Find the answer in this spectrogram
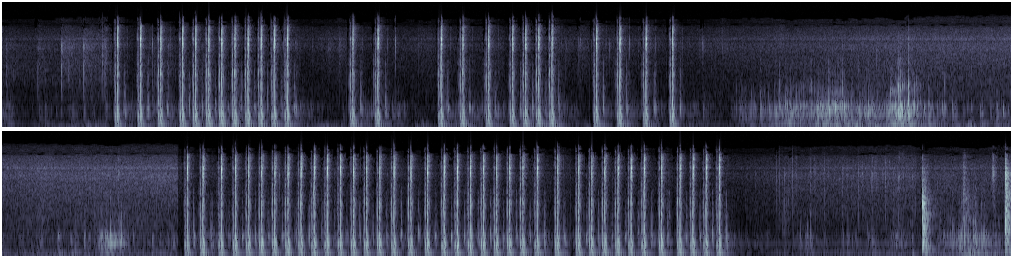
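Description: Paintball marker firing rapid strings of shots, short strings first, then one long fast string lasting about four seconds near the end, with a stretch of scuffling and scraping in between.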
